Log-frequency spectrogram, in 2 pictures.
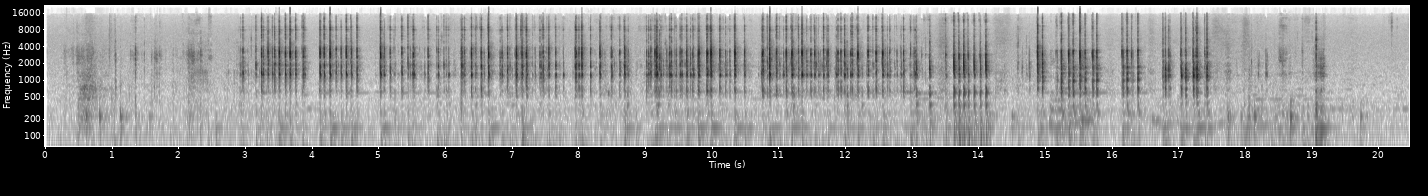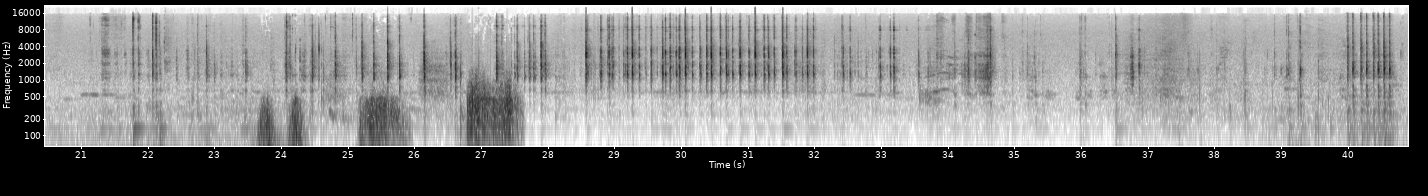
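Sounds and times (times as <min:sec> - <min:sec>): mechanical keyboard typing: 0:02.8 - 0:17.6, 0:21.3 - 0:35.4, 0:38.8 - 0:40.9.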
